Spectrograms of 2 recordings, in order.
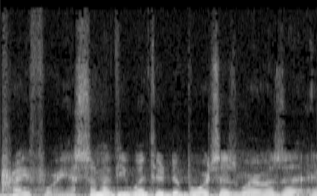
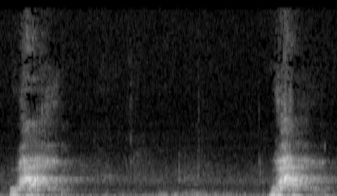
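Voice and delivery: awed wow; 6 semitones lower, 7 dB quieter than usual. Retold or imitated. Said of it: "all of them utter the same word".

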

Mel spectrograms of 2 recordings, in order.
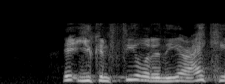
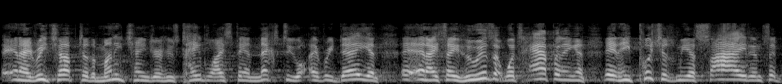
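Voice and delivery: loud, higher, breathless rush of events; frantic account; 3 semitones higher, 4 dB louder than usual. Acted. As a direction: tell it caught up in the chaos. Blind man describes temple chaos.

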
